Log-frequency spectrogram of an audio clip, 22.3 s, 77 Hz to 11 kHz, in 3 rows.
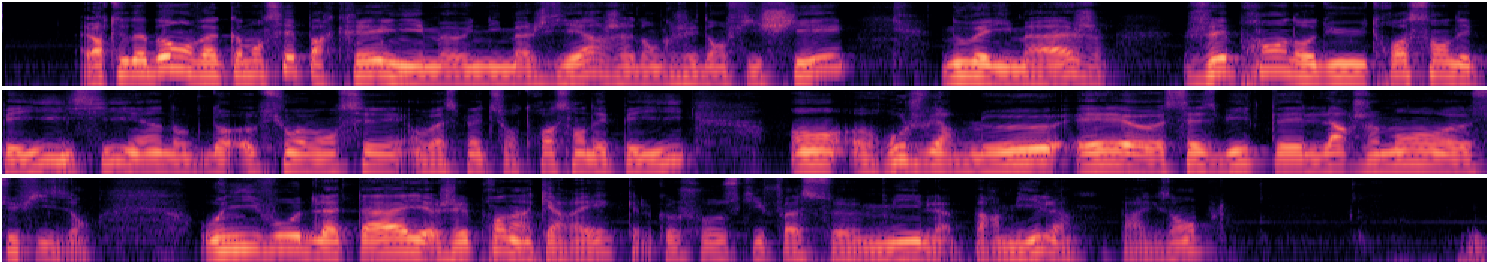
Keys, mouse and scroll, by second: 3.3 click, 4.9 click, 8.4 click, 16.1 click, 18.7 KP_1, 18.9 KP_0, 21.1 click.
